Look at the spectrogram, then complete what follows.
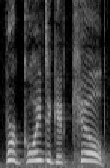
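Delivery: high, loud frightened cry; panicked cry. A narrator's reading. Rivka fleeing the worker, panicked cry. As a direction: blurt it out in panic. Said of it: "I cried".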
